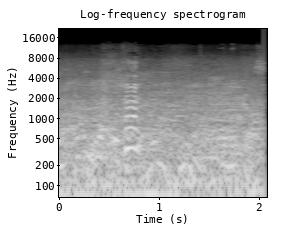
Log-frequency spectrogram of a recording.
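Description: Indistinct background chatter of people nearby, with one voice briefly standing out about a third of the way in, over a steady low hum.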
